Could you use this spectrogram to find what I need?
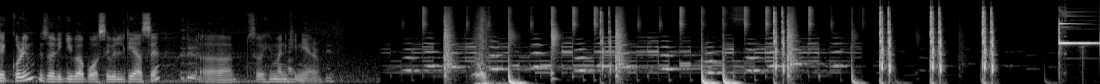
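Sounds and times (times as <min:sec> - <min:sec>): mouse clicks: 0:07.7 - 0:07.9, 0:08.8 - 0:10.0
notification bell ding: 0:10.6 - 0:11.0.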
